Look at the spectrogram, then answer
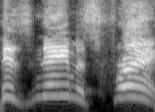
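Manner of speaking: high, loud yell.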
